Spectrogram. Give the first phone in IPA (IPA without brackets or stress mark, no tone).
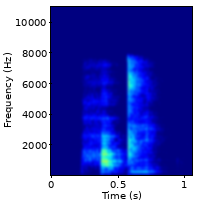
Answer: h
